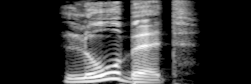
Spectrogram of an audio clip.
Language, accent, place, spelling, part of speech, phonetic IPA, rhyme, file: German, Germany, Berlin, lobet, verb, [ˈloːbət], -oːbət, De-lobet.ogg
- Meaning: 1. second-person plural imperative of loben 2. second-person plural subjunctive I of loben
